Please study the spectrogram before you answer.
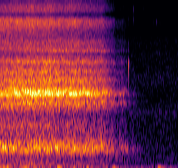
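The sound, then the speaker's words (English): One long, soft breath forms a breathy hiss that fades away after about a second and a half. It is part of a slow exercise of breathing in through the mouth and out through the nose. “Again, in through the mouth and out through the nose.”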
